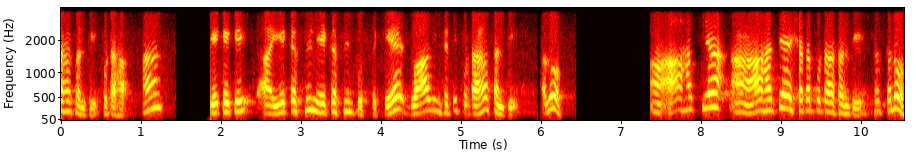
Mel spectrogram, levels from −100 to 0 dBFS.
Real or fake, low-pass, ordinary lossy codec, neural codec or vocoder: real; 3.6 kHz; none; none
